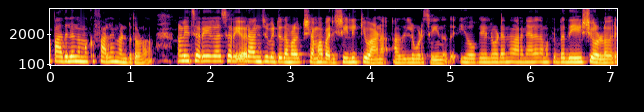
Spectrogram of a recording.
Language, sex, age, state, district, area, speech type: Malayalam, female, 30-45, Kerala, Idukki, rural, spontaneous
